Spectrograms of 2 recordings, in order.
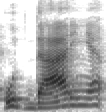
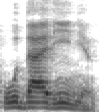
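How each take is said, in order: First: "udarinha" with a strong DA, u-DA-rinha; "udarinha" stressed u-DÁ-ri-nha; stress on middle syllable. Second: "udarinha" with a strong RI, uda-RI-nha; "udarinha" stressed u-da-RÍ-nha; stress on later syllable. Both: Shown as a demonstration. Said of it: "qual é a sílaba mais forte".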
